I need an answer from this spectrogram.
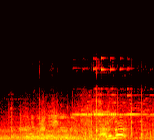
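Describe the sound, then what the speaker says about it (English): Horses on the crowded Kedarnath trek path, with hooves and a neigh-like whinny toward the end, heard under a constant wash of crowd noise and nearby voices. "Again, horses are coming from all sides."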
